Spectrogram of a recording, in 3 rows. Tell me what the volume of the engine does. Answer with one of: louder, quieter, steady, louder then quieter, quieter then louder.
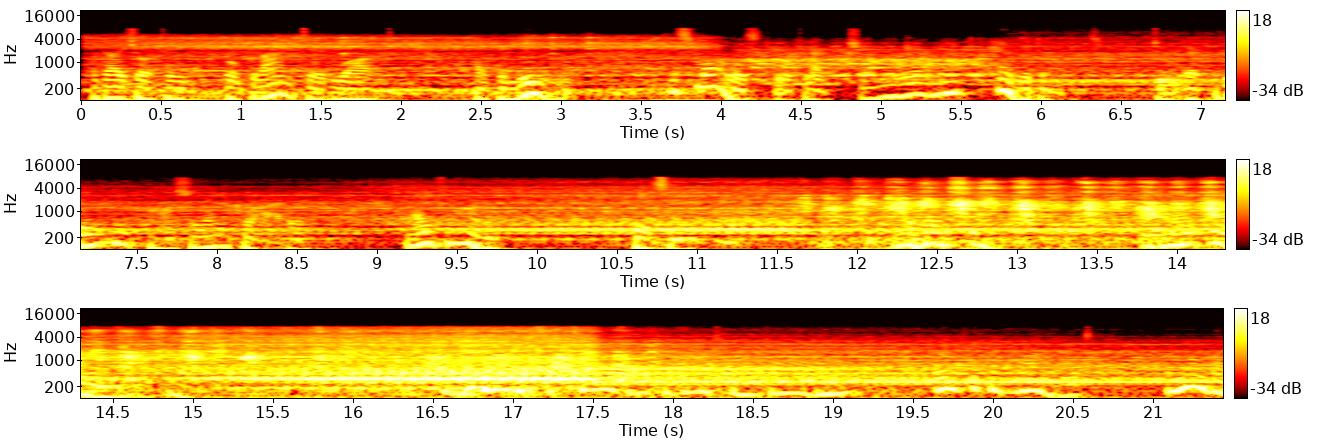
louder.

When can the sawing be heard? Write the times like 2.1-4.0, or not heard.
11.6-18.1.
